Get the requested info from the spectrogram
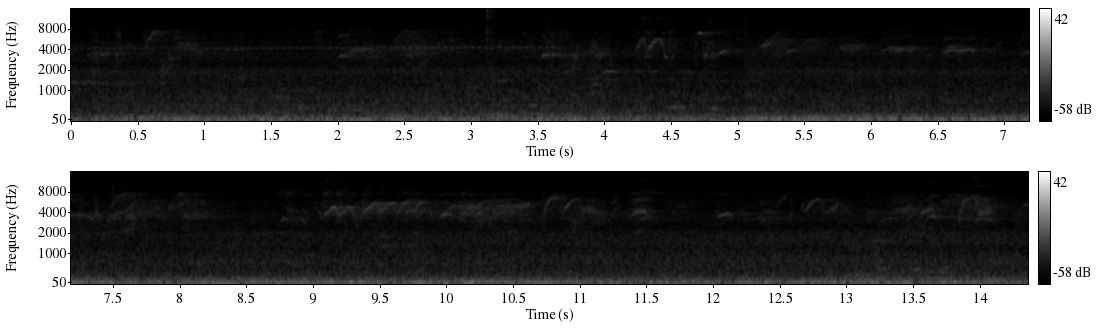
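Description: Small birds chirping in short repeated calls, busiest in the middle, over a steady low rumble.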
